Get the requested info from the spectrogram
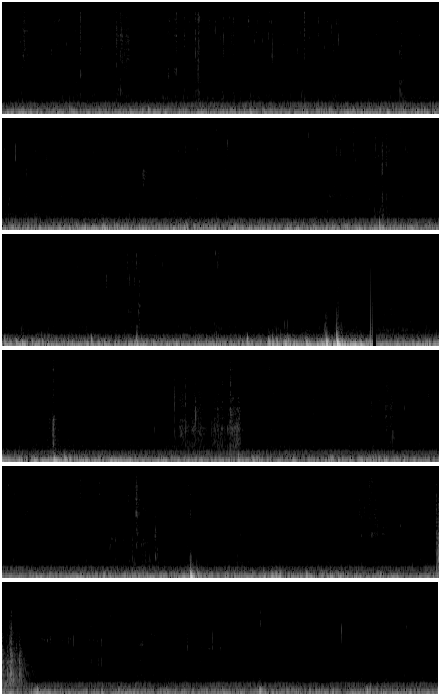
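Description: A person chewing and eating noodles close to the microphone, with scattered small clicks and knocks from a plastic fork in a foam takeout container, the loudest about twelve seconds in, over a steady low hum.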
